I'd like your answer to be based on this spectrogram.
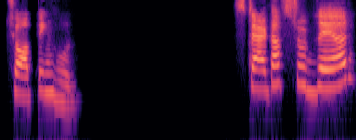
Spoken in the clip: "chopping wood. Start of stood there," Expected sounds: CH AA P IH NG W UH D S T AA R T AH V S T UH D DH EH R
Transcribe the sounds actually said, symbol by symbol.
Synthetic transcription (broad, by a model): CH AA P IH NG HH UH D S T AA R T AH P S T UH D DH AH R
